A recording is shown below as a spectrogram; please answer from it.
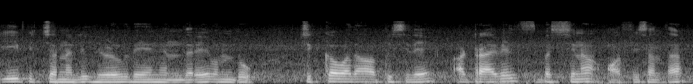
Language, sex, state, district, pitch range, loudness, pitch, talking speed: Kannada, male, Karnataka, Bidar, 115-125 Hz, -18 LUFS, 120 Hz, 110 wpm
